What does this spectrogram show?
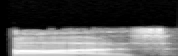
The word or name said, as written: oz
